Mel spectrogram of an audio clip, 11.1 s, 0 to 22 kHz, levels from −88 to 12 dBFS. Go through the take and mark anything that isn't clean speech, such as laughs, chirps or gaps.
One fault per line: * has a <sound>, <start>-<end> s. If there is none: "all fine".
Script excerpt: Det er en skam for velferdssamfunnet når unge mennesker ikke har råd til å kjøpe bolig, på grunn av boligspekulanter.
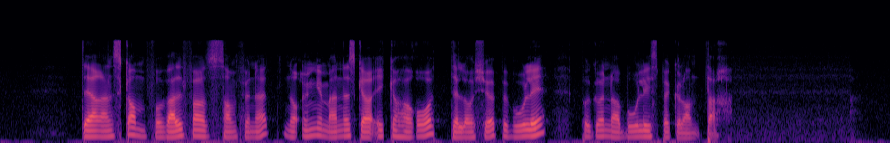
all fine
